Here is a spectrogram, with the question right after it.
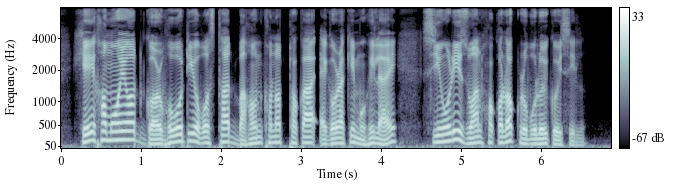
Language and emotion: Assamese, neutral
